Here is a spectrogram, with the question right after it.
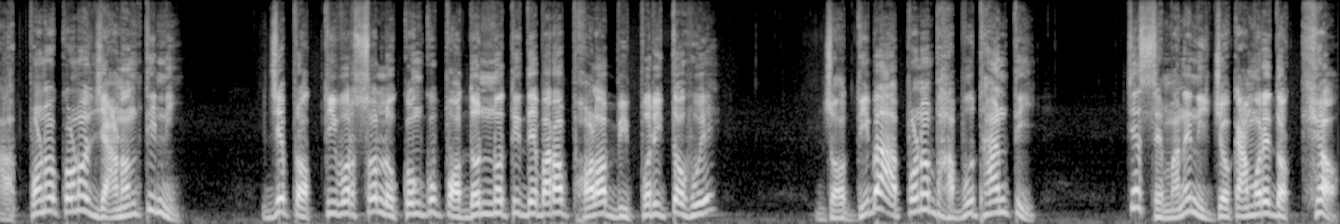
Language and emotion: Odia, disgusted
